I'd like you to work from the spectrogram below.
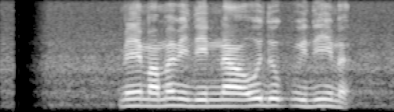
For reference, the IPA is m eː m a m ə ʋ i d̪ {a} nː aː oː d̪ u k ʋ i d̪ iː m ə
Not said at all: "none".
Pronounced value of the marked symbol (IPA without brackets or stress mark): i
